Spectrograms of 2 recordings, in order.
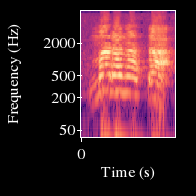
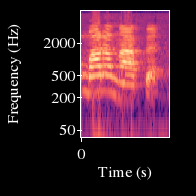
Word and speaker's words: Maranatha: do aramaico Eu Clamo Maranatha como dizemos nós católicos ou Maranata com a tônica na penúltima sílaba como dizem nossos irmãos separados os evangélicos ou protestantes não importa somos todos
